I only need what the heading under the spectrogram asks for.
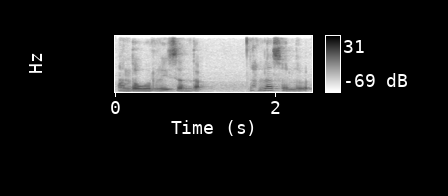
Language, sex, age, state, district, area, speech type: Tamil, female, 18-30, Tamil Nadu, Namakkal, rural, spontaneous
